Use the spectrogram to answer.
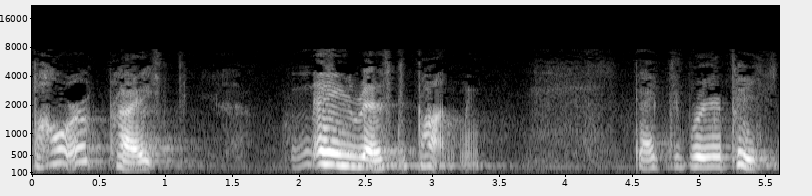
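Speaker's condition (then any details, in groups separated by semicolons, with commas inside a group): Cerebral palsy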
